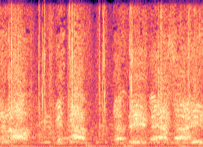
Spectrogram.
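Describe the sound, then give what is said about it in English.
A huge crowd at the funeral of Al Jazeera journalist Shireen Abu Aqle, a loud, dense mass of voices shouting and chanting together in rising, repeating calls with no single speaker standing out. “Huge crowds turned out for Shireen's funeral.”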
